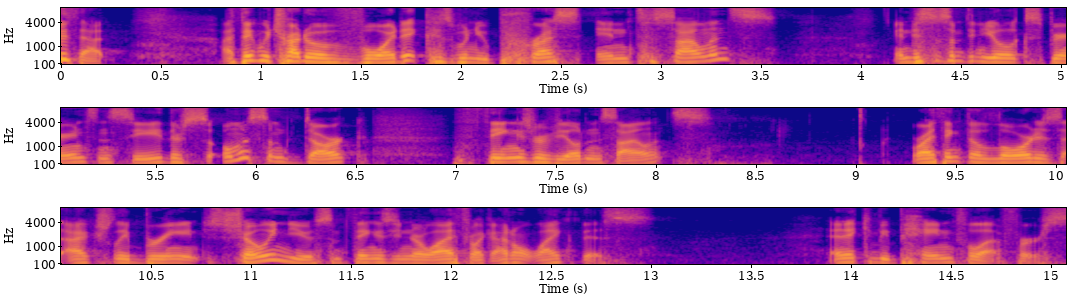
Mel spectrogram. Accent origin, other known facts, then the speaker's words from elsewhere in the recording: California, United States; now in South Florida, United States; I grew up in California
